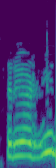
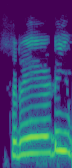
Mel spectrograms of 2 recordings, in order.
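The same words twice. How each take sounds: First: The middle consonant is the written letter sound. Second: The middle consonant is a flapped r sound. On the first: This is how the word is written. "उस श्रेणी नहीं बुलाएगा" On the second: This is how it is said in everyday speech. "श्रेणी बुलाएगा, डुपाई अड़"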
